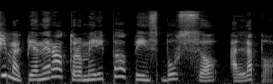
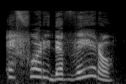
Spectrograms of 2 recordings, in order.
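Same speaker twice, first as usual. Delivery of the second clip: higher, let-down question; disappointed; 8 semitones higher than usual. Acted. Jane asking disappointed if he is really out. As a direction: ask hoping it's not true. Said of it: "disse Jane contrariata".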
